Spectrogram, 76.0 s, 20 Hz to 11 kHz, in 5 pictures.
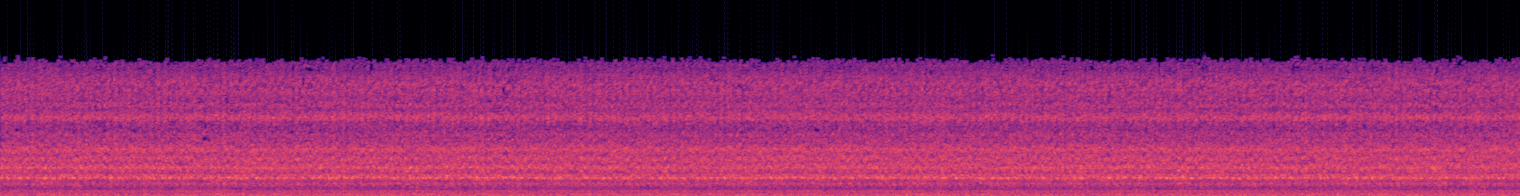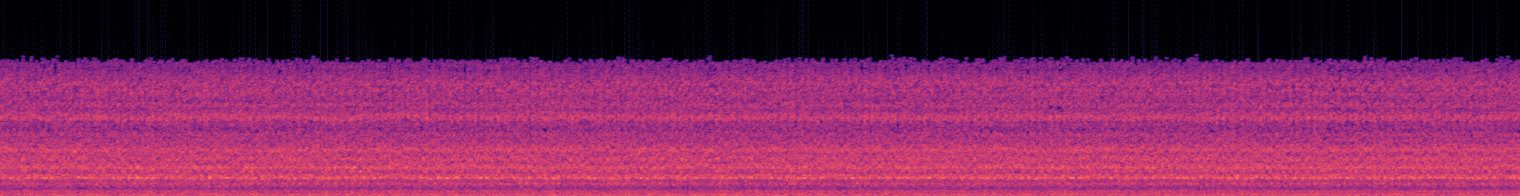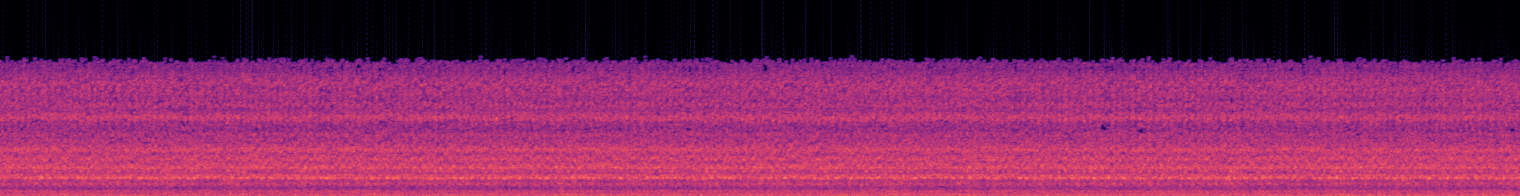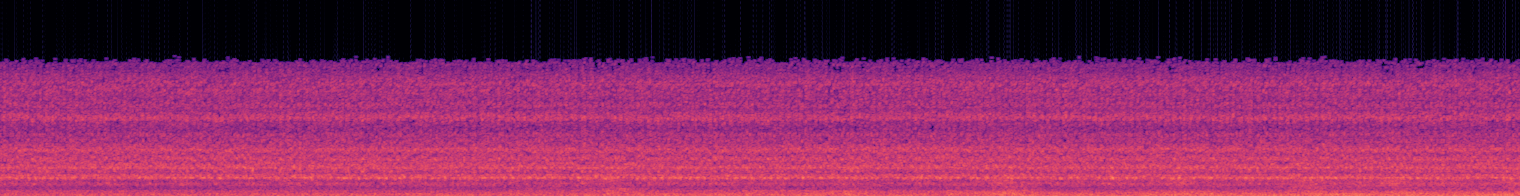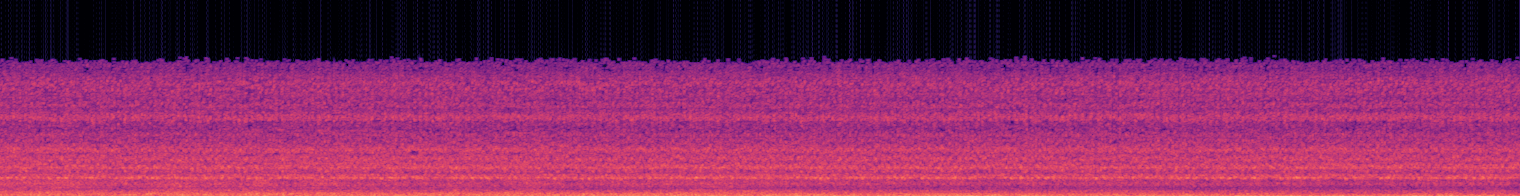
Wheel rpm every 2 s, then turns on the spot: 170, 170, 170, 170, 170, 170, 170, 170, 170, 170, 170, 170, 170, 160, 170, 160, 170, 170, 170, 170, 170, 160, 160, 170, 170, 170, 170, 170, 160, 170, 170, 170, 170, 160, 170, 170, 160, 170.
none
